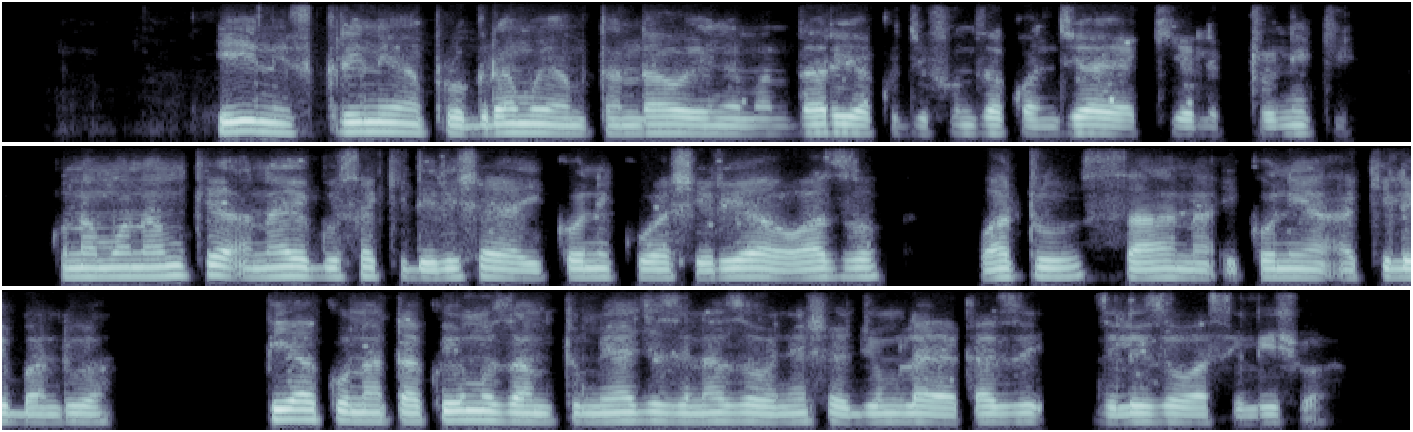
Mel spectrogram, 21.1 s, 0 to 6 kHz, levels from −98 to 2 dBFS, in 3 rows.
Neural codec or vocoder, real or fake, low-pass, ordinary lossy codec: none; real; 5.4 kHz; Opus, 32 kbps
